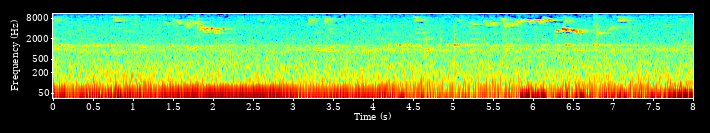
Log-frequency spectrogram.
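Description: Steady outdoor background noise with a faint steady hum, and a few short high bird chirps about two seconds in and again around six seconds in.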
